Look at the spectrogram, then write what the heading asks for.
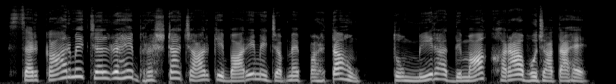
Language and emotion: Hindi, angry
